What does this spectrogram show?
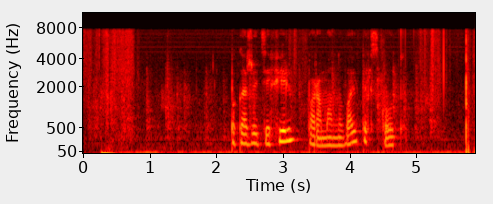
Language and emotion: Russian, neutral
